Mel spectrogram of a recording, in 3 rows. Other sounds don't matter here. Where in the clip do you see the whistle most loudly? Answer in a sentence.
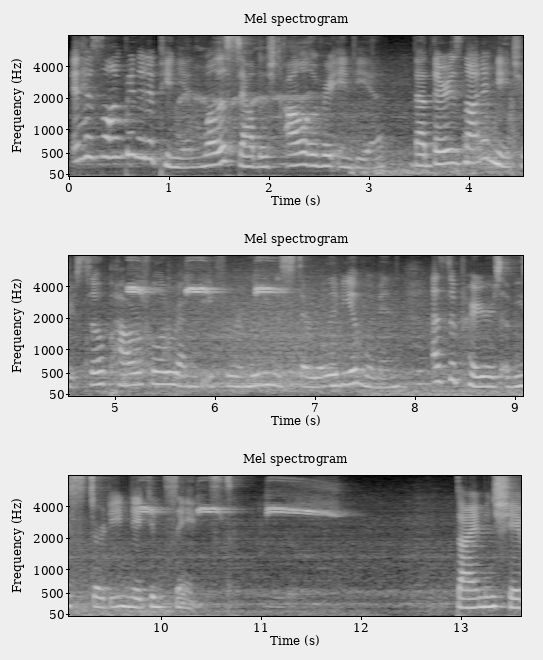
The volume of the whistle peaks at 6 seconds.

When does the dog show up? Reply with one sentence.
You can't hear the dog here.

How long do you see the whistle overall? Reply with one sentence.
You can hear the whistle for 6 seconds altogether.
